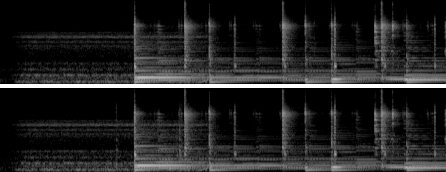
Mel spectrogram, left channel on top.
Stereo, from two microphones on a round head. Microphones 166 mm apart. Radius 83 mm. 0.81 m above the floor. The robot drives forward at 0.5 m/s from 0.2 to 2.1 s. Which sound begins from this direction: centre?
A guitar, at 1.3 s.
